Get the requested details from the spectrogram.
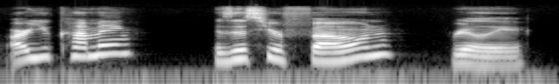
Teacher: My voice goes up into the treble keys at the very end. · Your pitch scoops up at the end of the sentence. Like you're tossing the words up into the air for someone else to catch? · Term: rising intonation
